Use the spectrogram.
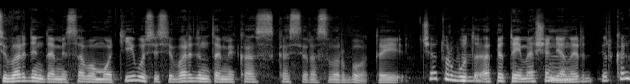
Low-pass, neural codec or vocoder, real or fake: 14.4 kHz; none; real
